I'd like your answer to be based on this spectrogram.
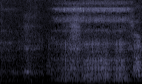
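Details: A man who claims he does not snore, snoring again: low, rough, rattling breathing noise building over a few seconds in a quiet room.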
